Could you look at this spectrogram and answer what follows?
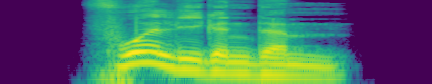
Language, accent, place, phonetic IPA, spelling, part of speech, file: German, Germany, Berlin, [ˈfoːɐ̯ˌliːɡn̩dəm], vorliegendem, adjective, De-vorliegendem.ogg
- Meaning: strong dative masculine/neuter singular of vorliegend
